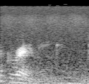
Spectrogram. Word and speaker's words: Gramig: Gloria Gramig, G-L-O-R-I-A-G-R-A-M-I-G. – Thank you. Where do you live? – I live at 7807 Sunbury, S-U-N-B-U-R-Y, Lane, L-A-N-E.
